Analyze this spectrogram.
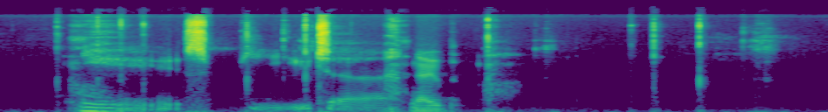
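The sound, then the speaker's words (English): Keyboard typing on a computer, with sharp clicks and taps in an irregular run, mixed with some soft vocal sounds early on before the isolated keystrokes take over. “Sorry, can't type when people are watching.”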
